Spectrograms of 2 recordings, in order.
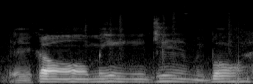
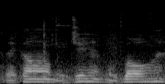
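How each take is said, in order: First: Slow, stretched persona intro; slow put-on voice. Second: Said in the usual way. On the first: Announcing his name to viewers in a slow, stretched put-on voice. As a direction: drag each word out, a lightly voiced stage persona. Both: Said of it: "What is wrong with his voice?".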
